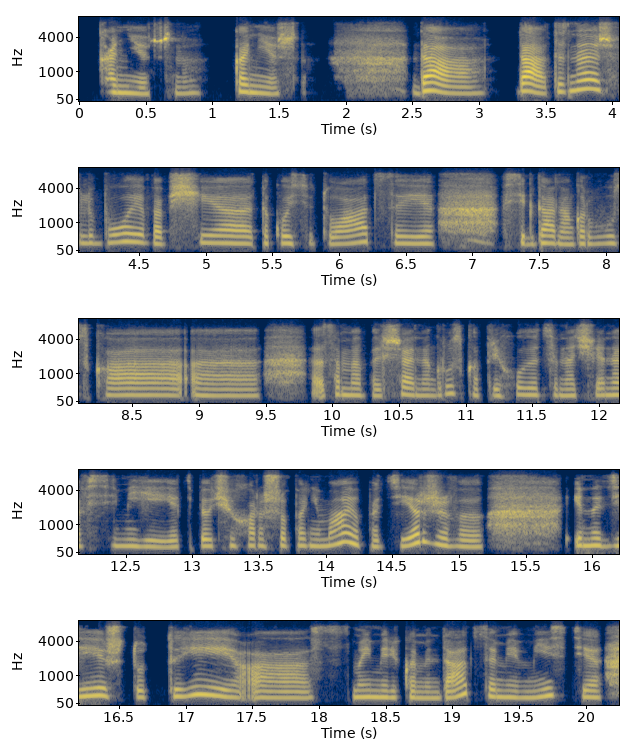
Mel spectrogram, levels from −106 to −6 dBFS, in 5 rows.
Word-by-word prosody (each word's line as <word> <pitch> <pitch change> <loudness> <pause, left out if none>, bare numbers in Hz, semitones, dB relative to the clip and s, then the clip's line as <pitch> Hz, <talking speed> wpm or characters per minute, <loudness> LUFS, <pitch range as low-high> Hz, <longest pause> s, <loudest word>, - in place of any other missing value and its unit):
Конечно 195 -2 +4 0.2
конечно. 200 -6 +1 0.8
Да 195 -7 +6 0.2
да. 245 -5 +10
Ты 235 +4 -4
знаешь, 290 +3 +6
в - - -13
любой 240 +4 -3
вообще 215 +1 +2
такой 215 +1 -5
ситуации 210 0 -4 0.5
всегда 225 -1 -2
нагрузка, 195 -2 -3 0.4
э, - - -2
э, - - 0
самая 195 -3 -5
большая 195 +3 +3
нагрузка 190 +2 -8
приходится 195 +2 -8
на 185 0 -5
членов 195 +1 -1
семьи. 190 -4 -6
Я 175 - -4
тебя 195 +1 -5
очень 205 +2 0
хорошо 205 0 -2
понимаю, 210 +9 -1
поддерживаю. 195 - -1 0.7
И - - 0
надеюсь, 215 +3 0
что 190 - 0
ты, 225 -1 +1
а, 175 -1 -2
с 185 - -14
моими 195 0 -2
рекомендациями 185 +3 -2
вместе 195 0 -4
200 Hz, 110 wpm, -26 LUFS, 190-220 Hz, 0.8 s, да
